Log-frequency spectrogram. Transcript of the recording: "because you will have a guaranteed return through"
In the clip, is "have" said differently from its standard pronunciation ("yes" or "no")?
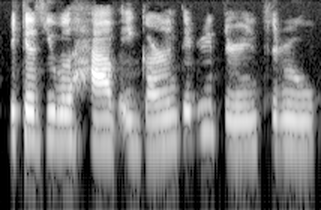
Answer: no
